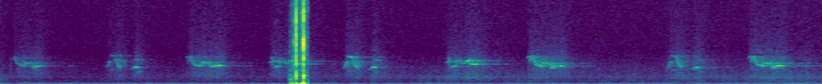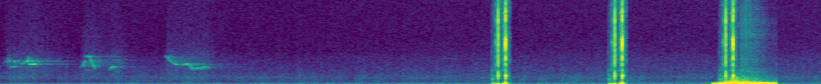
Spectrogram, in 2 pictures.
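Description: A string of short, high bird chirps for about eight seconds, with three sharp clicks and a louder low thump near the end.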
